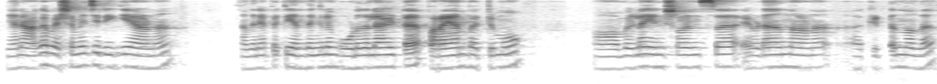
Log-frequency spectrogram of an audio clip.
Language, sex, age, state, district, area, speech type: Malayalam, female, 45-60, Kerala, Pathanamthitta, rural, spontaneous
